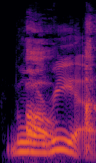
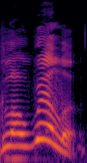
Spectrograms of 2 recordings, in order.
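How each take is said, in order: First: The double L sounds like a Y. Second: The double L sounds like an L. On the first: The speaker calls it wrong. "I thought it was pronounced Gloria like tortilla" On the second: The speaker calls it right. "she says Glorilla"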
